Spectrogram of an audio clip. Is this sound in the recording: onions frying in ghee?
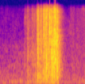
no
